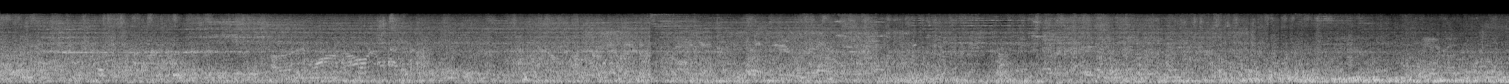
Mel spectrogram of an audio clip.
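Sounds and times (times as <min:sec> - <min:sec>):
train rumbling past: 0:00.0 - 0:15.0
high wheel squeal: 0:01.7 - 0:02.9, 0:07.6 - 0:10.7.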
